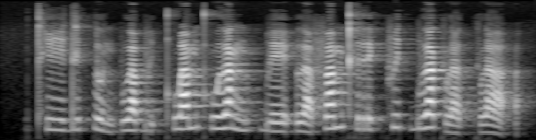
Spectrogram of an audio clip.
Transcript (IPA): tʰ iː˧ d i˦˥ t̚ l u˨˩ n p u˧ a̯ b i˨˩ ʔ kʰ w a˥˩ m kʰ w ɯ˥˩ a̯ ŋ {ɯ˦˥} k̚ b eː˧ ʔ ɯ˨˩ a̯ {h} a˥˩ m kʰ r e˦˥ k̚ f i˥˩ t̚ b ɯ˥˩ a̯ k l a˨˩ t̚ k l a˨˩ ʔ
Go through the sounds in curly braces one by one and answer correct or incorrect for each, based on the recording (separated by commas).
correct, incorrect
